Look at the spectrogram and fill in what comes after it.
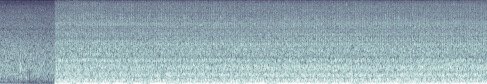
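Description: A car engine running steadily, coming in abruptly just under a second in after a faint hiss.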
